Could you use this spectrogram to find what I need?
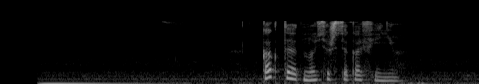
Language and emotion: Russian, neutral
